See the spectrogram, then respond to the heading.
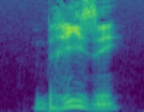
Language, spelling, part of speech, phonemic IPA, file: French, briser, verb, /bʁi.ze/, Fr-briser.ogg
- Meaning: 1. to break; snap 2. to become broken; snap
